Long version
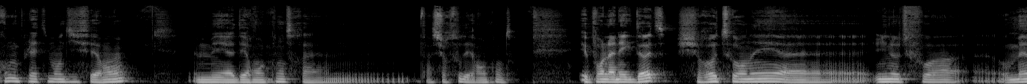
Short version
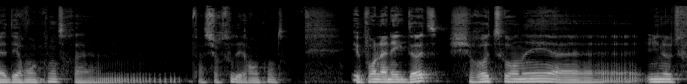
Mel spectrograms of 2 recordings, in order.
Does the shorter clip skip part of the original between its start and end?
no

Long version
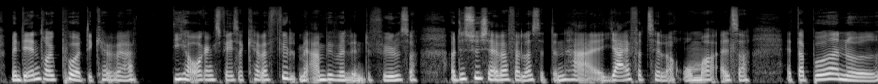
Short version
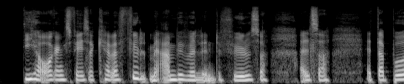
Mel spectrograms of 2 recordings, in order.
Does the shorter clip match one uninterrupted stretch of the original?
no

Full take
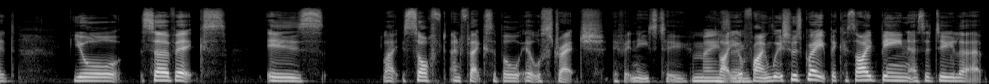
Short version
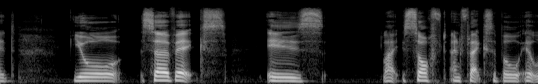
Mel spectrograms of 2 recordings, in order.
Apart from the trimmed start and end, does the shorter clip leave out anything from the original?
no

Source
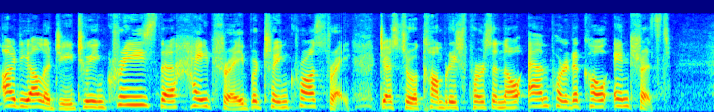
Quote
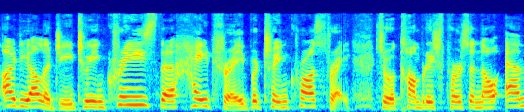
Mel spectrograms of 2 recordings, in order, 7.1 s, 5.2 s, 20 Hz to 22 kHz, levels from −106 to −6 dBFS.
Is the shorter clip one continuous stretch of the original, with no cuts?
no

